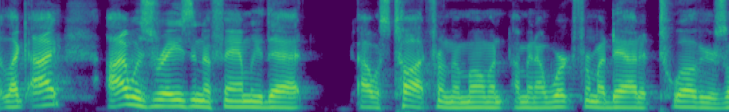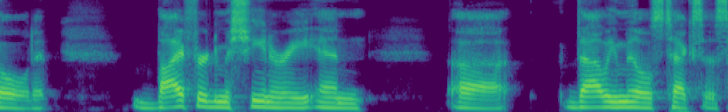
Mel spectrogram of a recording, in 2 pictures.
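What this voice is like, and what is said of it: Texan Waco accent. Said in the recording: “it's my Waco accent”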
